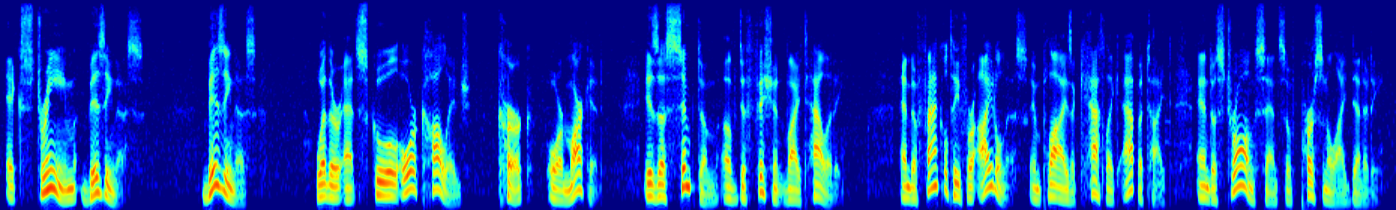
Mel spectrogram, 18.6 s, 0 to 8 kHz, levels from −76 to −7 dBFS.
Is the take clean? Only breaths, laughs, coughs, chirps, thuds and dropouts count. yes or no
yes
